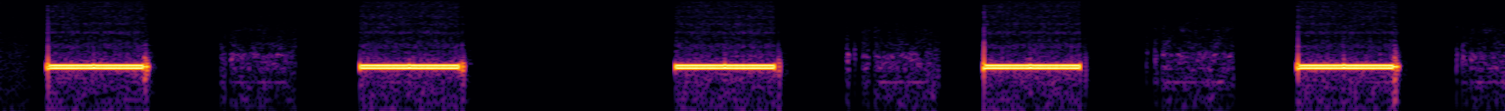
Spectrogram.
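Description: A telephone line tone plays while a call is being transferred: five steady, mid-pitched beeps, each about a second long, repeat roughly every three seconds, with fainter tones in the gaps.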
